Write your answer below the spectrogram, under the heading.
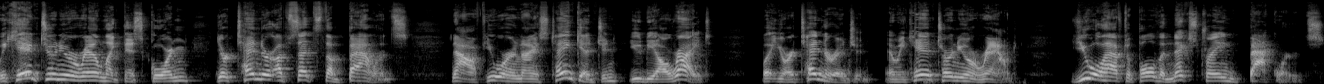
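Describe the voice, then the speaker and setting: A man puts on a character voice at a high pitch and a moderate pace. The recording is very clean with a silent background. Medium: read story. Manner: plain, matter-of-fact.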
